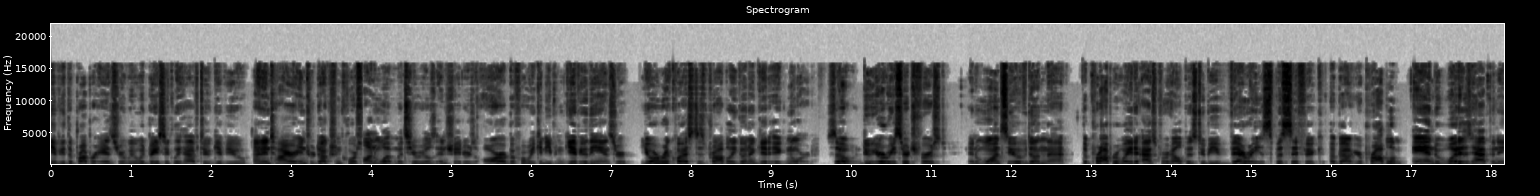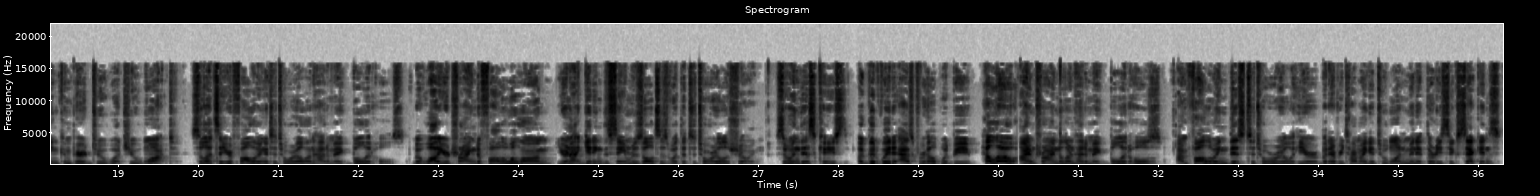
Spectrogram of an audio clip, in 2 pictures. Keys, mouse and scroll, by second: 1.7 middle click, 1.7 scroll down 2, 4.3 scroll down 2, 6.0-6.8 scroll down 1, 6.8-7.1 scroll down 1, 7.7-8.4 scroll down 2, 9.9-10.2 scroll down 2, 11.1-12.5 scroll down 2, 11.9 middle click, 12.5-13.0 scroll down 1, 13.0-14.0 scroll down 1, 14.0-16.0 scroll down 1, 16.0-16.8 scroll down 1, 16.8-17.5 scroll down 1, 17.5-18.1 scroll down 1, 18.1-19.7 scroll down 1, 19.7 click, 25.3 ctrl+z, 26.5 click, 28.0-28.4 scroll up 1, 28.4 click, 29.4 click, 30.0-33.8 typing, 33.6 click, 34.0 ctrl+v, 34.2 click, 36.0 drag.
